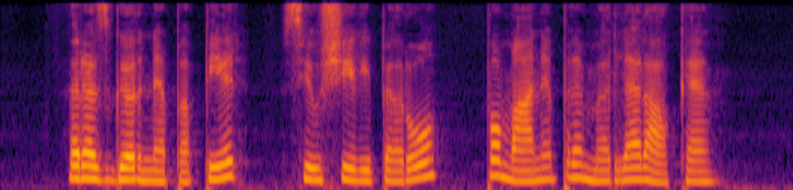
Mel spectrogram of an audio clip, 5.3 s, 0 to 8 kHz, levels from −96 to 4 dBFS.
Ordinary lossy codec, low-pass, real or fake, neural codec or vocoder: none; none; fake; codec, 16 kHz, 1.1 kbps, Voila-Tokenizer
